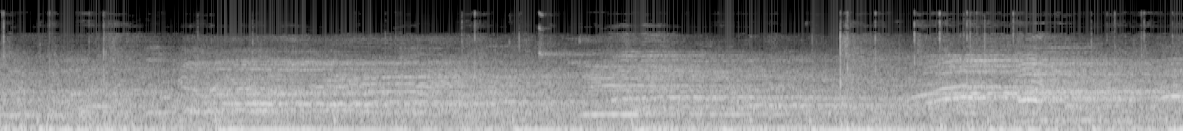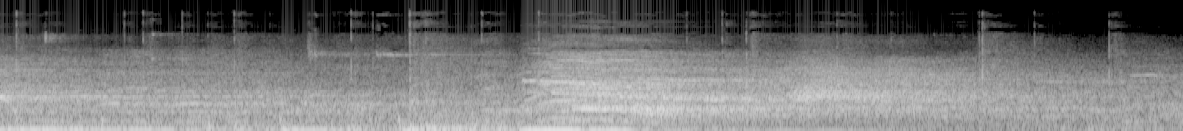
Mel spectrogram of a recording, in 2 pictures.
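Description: Young women call out and shout in a large echoing hall.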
